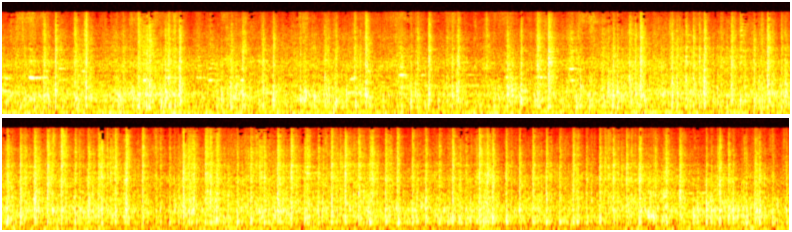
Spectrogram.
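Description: PeruRail Andean Explorer passenger train running along the track, heard from its open rear platform: a steady rumble with the clickety-clack and rattle of the wheels over the rails.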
